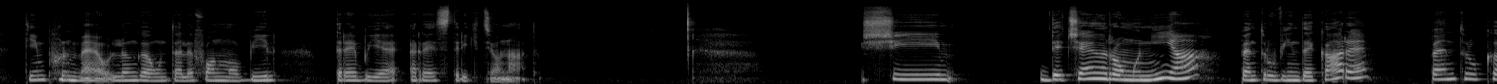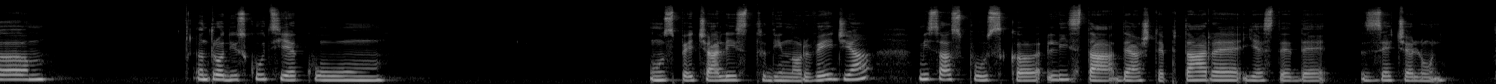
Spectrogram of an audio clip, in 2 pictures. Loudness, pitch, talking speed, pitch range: -30 LUFS, 200 Hz, 70 wpm, 185-230 Hz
